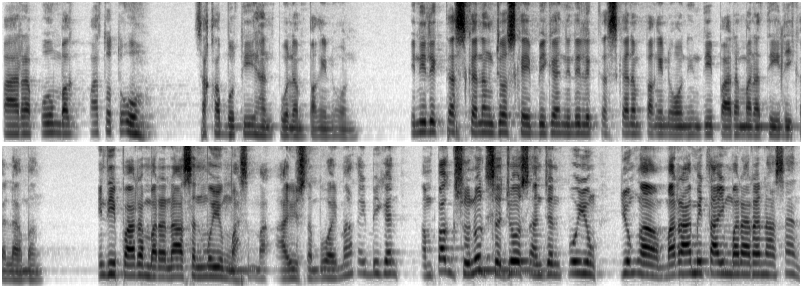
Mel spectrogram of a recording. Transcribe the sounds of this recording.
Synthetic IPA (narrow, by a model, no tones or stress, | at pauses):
paːɾɐpomɐɡ̚pɐt̪ot̪oʔo | sɐkɐbʊt̪iːɦɐnpʊnɐŋpɐŋɪnoʔo̞n | ʔɪnɪlɪɡ̚t̪askɐnɐŋd͡ʒo̞skɐʔɪbiːɡɐnɪnilɪɡ̚t̪askɐnɐŋpɐŋɪnoʔo̞nhɪnd̪ipaːɾɐmɐnɐt̪iːlɪkɐlaːmɐŋ | hɪnd̪ipaːɾɐmɐɾɐnaːsɐnmo̞jʊŋmɐsmɐʔaːjosnɐbuːhɐjmɐŋakɐʔɪbiːɡɐn | ʔɐŋpɐɡ̚sʊno̞d̪̚sɐd͡ʒo̞sɐnd͡ʒanpʊjʊŋjʊŋʔɐmɐɾaːmɪt̪aːjoŋmɐɾaɾɐnaːsɐn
